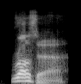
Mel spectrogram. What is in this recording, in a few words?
"rozzer", British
